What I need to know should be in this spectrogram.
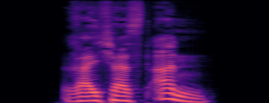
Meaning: second-person singular present of anreichern
- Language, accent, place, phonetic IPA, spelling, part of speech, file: German, Germany, Berlin, [ˌʁaɪ̯çɐst ˈan], reicherst an, verb, De-reicherst an.ogg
